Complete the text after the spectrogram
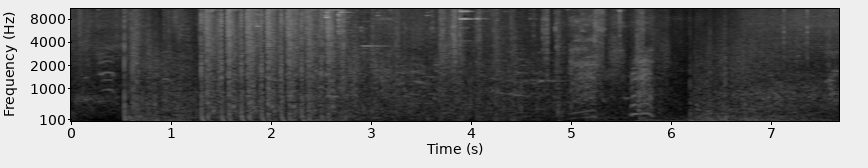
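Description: Heavy explosions boom and rumble nearby.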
